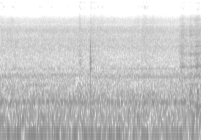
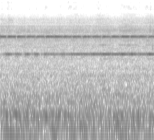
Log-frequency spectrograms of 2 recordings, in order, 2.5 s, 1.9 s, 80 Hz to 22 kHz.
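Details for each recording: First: Rack-mount 2000 W 48 V low-frequency off-grid inverter UPS without MPPT, AC priority mode, 1000 W heater load, grid outage simulated: steady low hum with fan whirr, even and unchanging. It switches automatically to inverter power without problems. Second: Rack-mount 2000 W 48 V low-frequency off-grid inverter UPS without MPPT, pre-shipment load test with load raised from 2300 to 2500 W: two piercing alarm tones over a hard-rushing fan. Overload protection switches the inverter off, and it restarts after a few seconds.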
